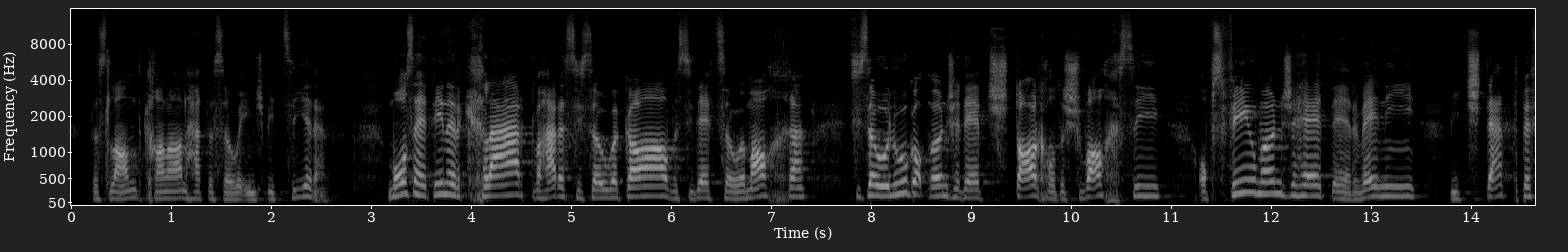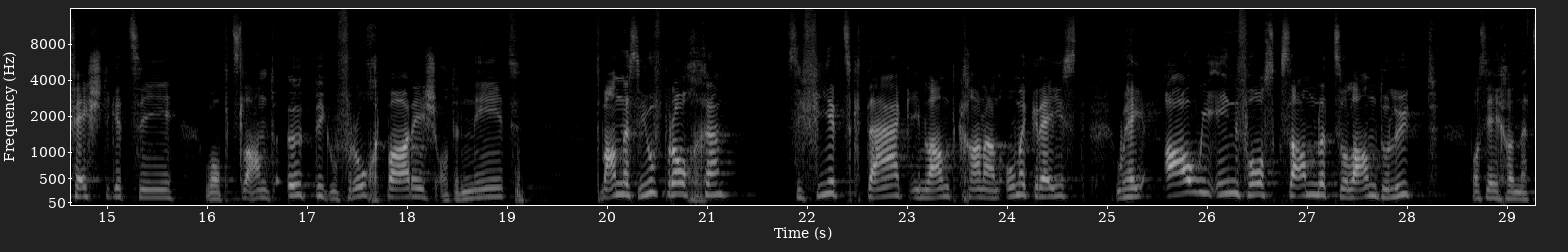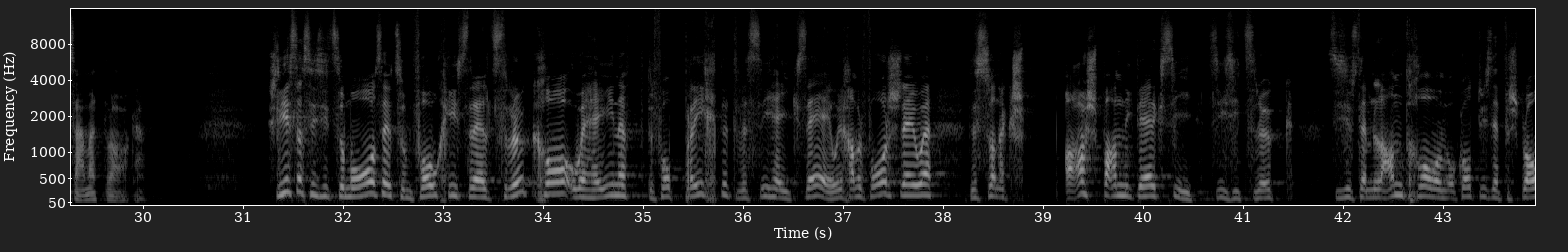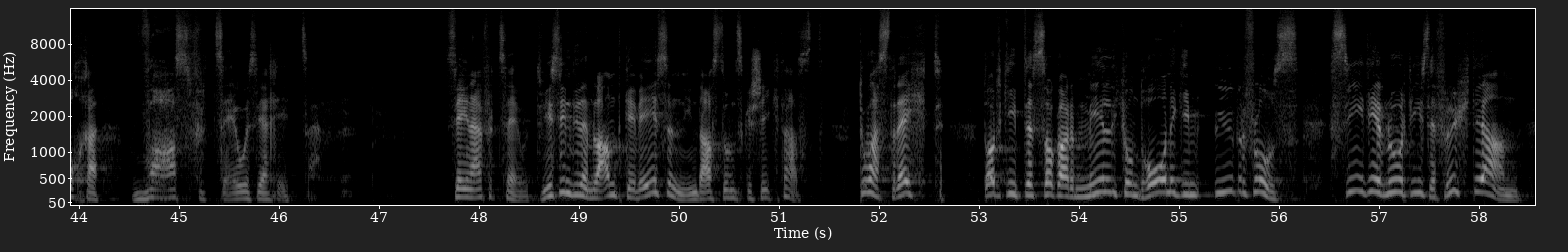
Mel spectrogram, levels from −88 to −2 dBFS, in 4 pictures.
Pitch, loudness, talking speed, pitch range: 170 Hz, -43 LUFS, 160 wpm, 145-200 Hz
